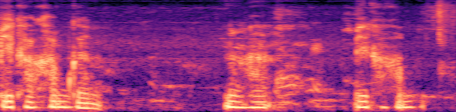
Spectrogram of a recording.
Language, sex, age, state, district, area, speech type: Bodo, female, 60+, Assam, Udalguri, rural, spontaneous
